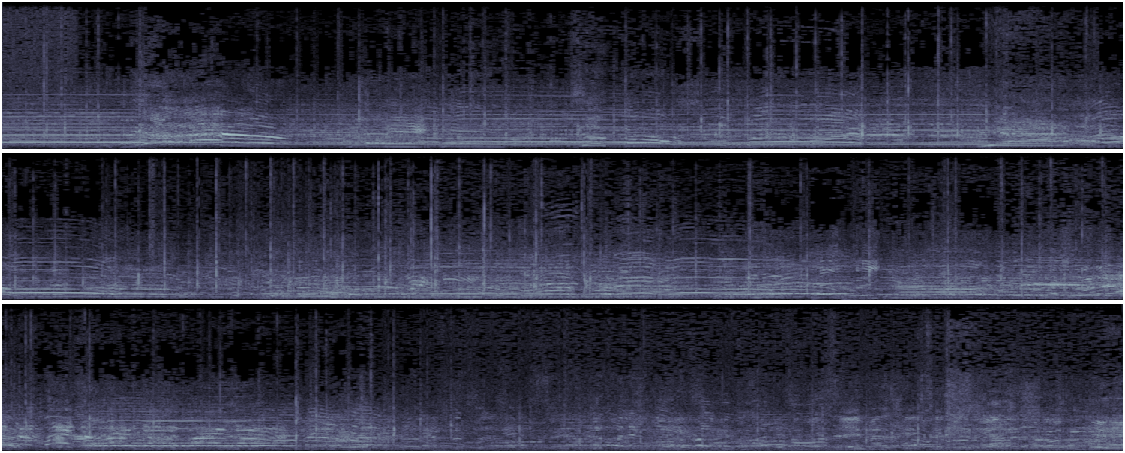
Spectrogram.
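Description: A crowd of football spectators cheering and shouting to celebrate a goal, many voices overlapping. A long steady tone is held over the voices for about the first six and a half seconds.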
